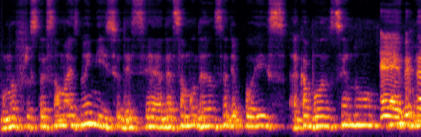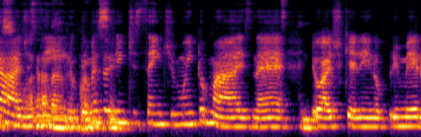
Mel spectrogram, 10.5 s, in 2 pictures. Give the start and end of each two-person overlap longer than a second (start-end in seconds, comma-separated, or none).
4.8-6.8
